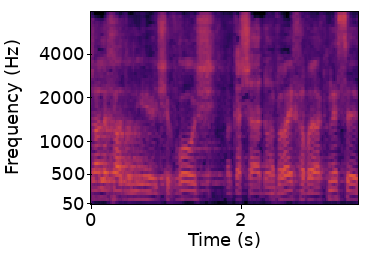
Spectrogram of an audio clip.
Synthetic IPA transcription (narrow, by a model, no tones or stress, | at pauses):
d̪aleχaːd̪onieʃevʁoʃ | kaʃadavaʁajχavajaknese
